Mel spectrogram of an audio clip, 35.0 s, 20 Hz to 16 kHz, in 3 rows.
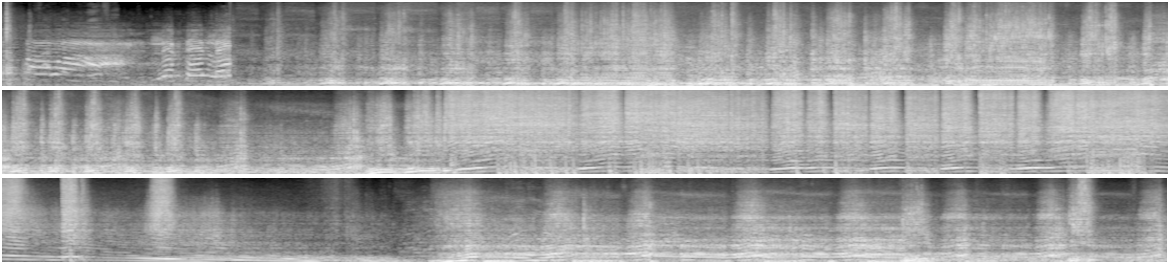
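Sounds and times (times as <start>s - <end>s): car engine revving: 2.2s - 34.9s
car exhaust crackles and pops: 2.3s - 14.4s, 15.0s - 25.6s, 33.8s - 34.9s.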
